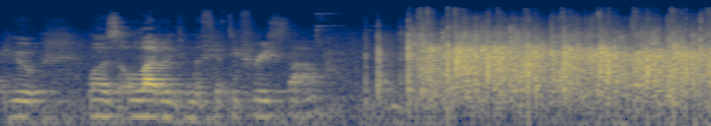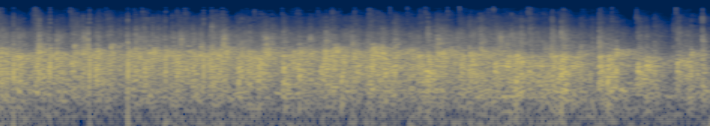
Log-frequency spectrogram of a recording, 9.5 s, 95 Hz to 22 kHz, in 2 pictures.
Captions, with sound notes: who was eleventh in the 50 freestyle. (audience claps)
